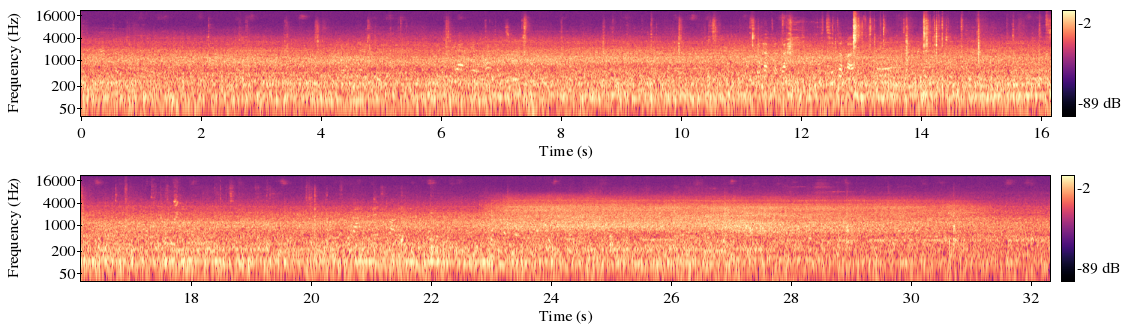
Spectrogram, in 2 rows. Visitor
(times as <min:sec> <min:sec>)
0:10.0 0:32.3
